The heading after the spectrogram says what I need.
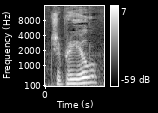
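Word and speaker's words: جبريل: me through the Angel jabriel that's how you say it in Arabic and Gabriel in English and and then exort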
